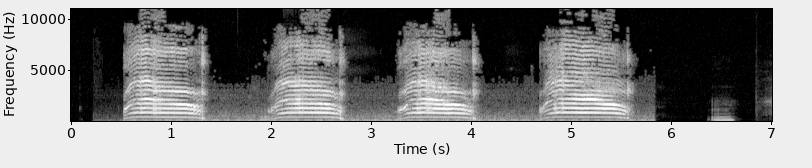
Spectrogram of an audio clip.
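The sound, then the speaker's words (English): A cat named Duarte meows four times in a row, long drawn-out cries at an even pace, loud, followed by a brief faint sound at the end. “And so now it's time for Duarte's Corner, where my cat Duarte will share his stories about the book.”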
